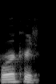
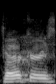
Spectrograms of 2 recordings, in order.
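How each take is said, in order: First: The word begins with a W sound. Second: The word begins with a V sound.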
